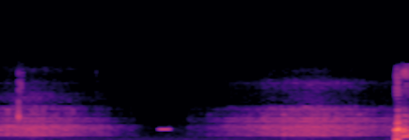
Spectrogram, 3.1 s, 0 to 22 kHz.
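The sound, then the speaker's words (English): A battery-powered 1980s Rom action figure's electronic respirator breathing: two long, steady hissing breaths separated by a brief electronic beep, ending with a sharp click. No voices. “There's his respirator. Nice. As you can hear, it's not... There he is. There he's breathing.”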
